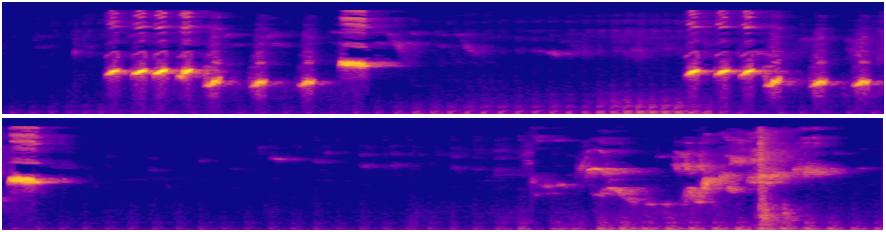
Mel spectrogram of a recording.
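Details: White-rumped shama singing vigorously with a full repertoire. A phrase of four quick clear notes, a lower trio and a rising slurred whistle is sung, then repeated after a pause. A low rumble runs underneath, with a broad rustle near the end.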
